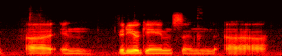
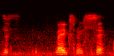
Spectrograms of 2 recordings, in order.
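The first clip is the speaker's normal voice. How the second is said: sarcastic; 9 dB louder than usual. Acted. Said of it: "yes, that was sarcasm".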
